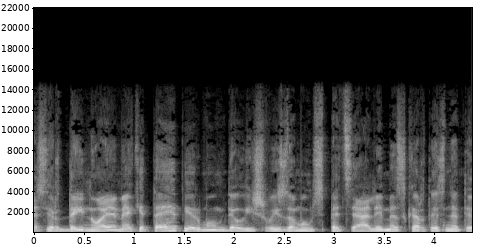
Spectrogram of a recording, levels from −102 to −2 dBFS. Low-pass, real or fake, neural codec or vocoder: 14.4 kHz; real; none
